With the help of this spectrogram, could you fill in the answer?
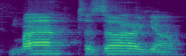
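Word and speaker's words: מצרים: Another example is the word bondage or Egypt, which is pronounced ma tazar yum. Ma tazar yum.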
